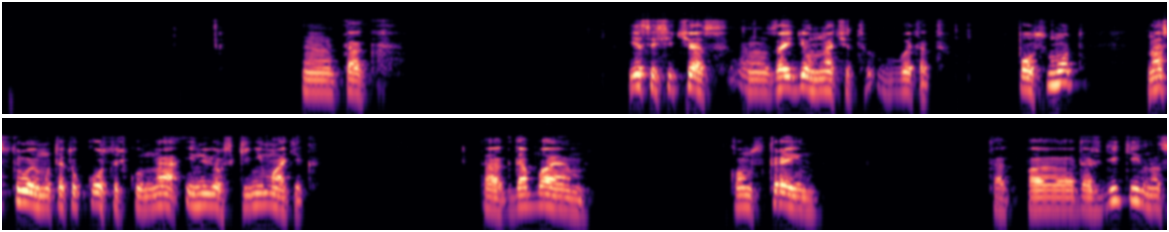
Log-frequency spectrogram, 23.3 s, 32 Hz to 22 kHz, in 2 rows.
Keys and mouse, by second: 7.7 click, 9.6-10.9 drag, 11.6 click, 14.4 click, 15.8 click, 19.1 click.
